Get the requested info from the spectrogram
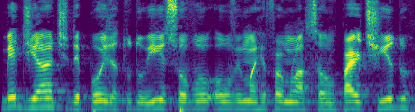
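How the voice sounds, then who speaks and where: A man talks at a fairly high pitch. His voice has vocal fry. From Brazil, interior of São Paulo state (Buritama). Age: 30s. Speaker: politician, party leader. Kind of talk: interview. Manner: halting, many repetitions.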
